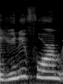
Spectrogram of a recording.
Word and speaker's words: uniform: So we use the article a here because uniform is a consonant sounding vowel like letter U or simply U and is pronounced as U, as in Y-U.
